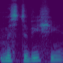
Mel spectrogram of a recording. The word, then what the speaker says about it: Mitsubishi: Mitsubishi.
